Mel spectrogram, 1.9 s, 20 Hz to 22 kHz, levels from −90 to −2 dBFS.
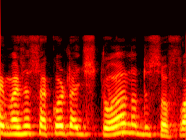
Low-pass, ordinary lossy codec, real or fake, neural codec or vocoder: none; none; real; none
